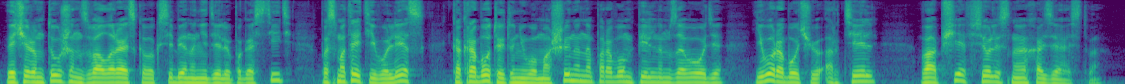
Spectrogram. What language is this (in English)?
Russian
